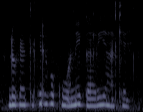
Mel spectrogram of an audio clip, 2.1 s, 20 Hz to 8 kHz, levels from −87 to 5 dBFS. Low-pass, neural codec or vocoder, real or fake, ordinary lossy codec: none; none; real; none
